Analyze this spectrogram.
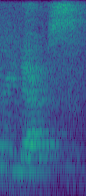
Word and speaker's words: Redux: I looked up Redux in Wikipedia, and it is pronounced that way, rhyming with deluxe, but it means to bring back, to revisit.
